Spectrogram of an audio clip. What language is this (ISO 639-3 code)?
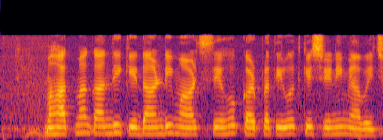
mag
